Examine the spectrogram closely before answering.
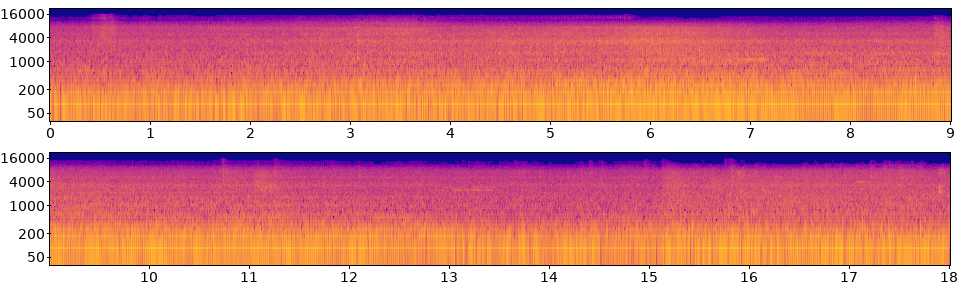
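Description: City road traffic with a heavy vehicle's engine running close by: a steady low rumble and engine hum that is strongest in the middle and eases off toward the end.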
